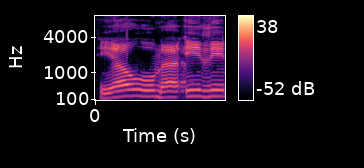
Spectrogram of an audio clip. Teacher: یوم کی واو جو ہے لین ہے, اسے نرمی کے ساتھ ادا کریں گے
